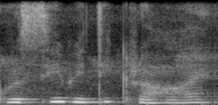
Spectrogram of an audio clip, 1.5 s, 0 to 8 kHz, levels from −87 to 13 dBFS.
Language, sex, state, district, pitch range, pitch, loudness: Hindi, female, Arunachal Pradesh, Papum Pare, 220-265 Hz, 235 Hz, -13 LUFS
